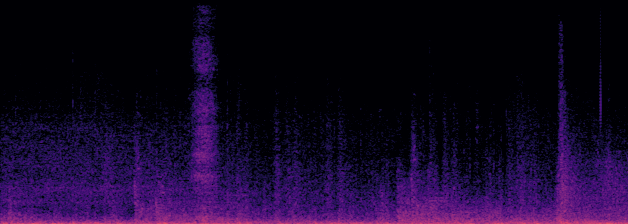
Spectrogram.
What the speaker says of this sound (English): We take a torpedo hit right on the furthest back part of the ship.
